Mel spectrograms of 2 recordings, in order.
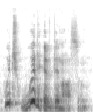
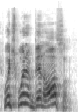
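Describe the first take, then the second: First: Said in the usual way. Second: Excited. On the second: Real, not acted.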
